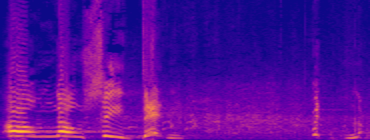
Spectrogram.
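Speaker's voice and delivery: loud, high mock outrage; hammed-up sister taking offense; wife Pam, loud mock indignation; sassy wife. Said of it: "Pam would have been like".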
